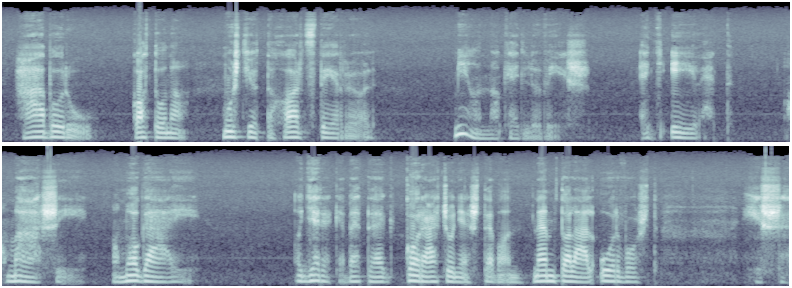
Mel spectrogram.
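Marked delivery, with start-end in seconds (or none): none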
